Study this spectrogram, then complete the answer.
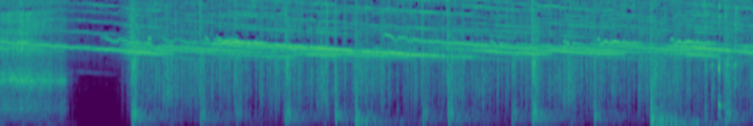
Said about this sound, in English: insert explosions and fireworks here.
